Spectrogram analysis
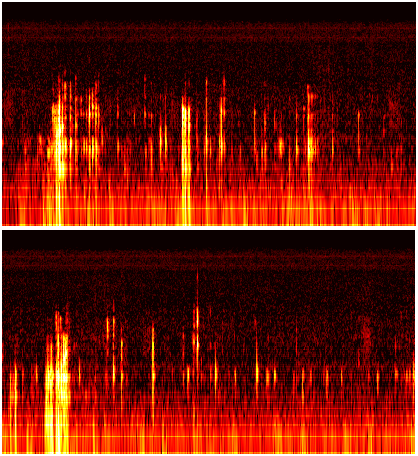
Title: Stomach sounds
